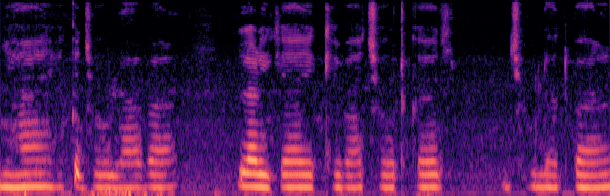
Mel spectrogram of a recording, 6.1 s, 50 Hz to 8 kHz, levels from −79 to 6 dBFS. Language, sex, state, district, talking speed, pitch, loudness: Bhojpuri, female, Uttar Pradesh, Deoria, 120 wpm, 185 Hz, -18 LUFS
